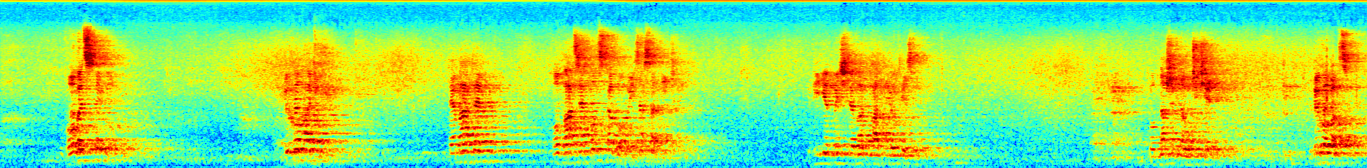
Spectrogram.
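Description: A man chants slowly, his voice echoing through a large hall.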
